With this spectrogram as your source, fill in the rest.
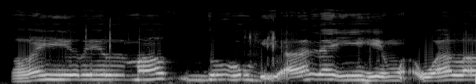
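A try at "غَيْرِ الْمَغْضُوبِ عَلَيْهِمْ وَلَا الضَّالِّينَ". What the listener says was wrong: Nah, jangan berhenti alaihim ke wawnya, jangan di alaihim wala. Emnya nggak boleh terputus. Mim punya sifat tawasud. Ghairil maghdubi alaihim waladdo. Alaihim waladdo. Jangan alaihim waladdo. Jangan berhenti emnya.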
